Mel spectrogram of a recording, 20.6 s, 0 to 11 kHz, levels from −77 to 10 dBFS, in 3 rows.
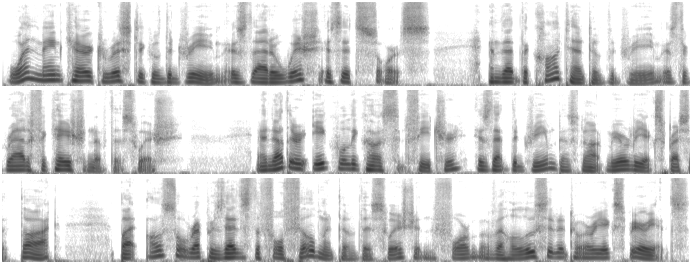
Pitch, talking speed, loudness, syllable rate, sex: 115 Hz, 160 wpm, -20 LUFS, 4.9 syllables/s, male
